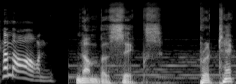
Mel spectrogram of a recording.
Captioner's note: AI Voice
